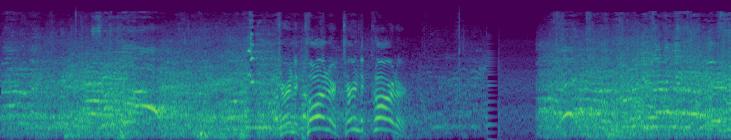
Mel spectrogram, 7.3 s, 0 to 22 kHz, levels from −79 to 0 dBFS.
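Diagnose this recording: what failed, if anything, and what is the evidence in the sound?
Call processing: the input gain is likely set far too high for the microphone, so a fast limiter or compressor clamps down on every loud sound throughout. The background swells in the gaps and ducks by around 5 dB under each peak, squashing loud and soft parts together.

Network: a long network dropout from 4.87 to 5.38 s, likely packets that never arrived. For about 480 ms the receiver stretches the last sound into a fading buzz or hiss instead of real audio, with no true silence, and playback resumes later with that stretch gone.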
